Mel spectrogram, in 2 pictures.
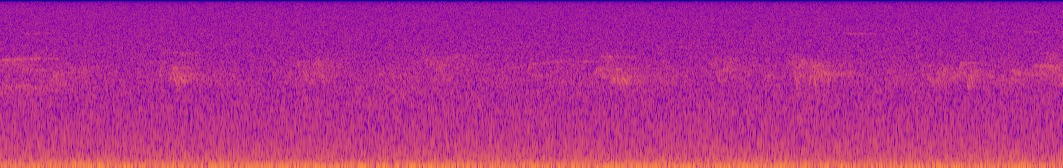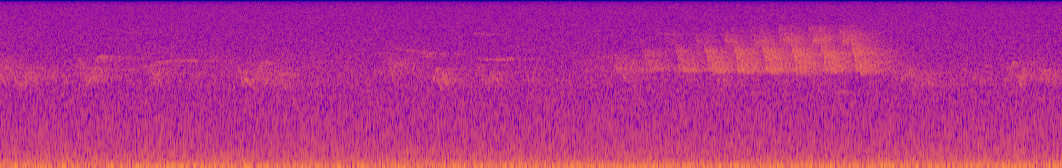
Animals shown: Ovenbird (Seiurus aurocapilla), Red-eyed Vireo (Vireo olivaceus), Scarlet Tanager (Piranga olivacea), Eastern Wood-Pewee (Contopus virens)

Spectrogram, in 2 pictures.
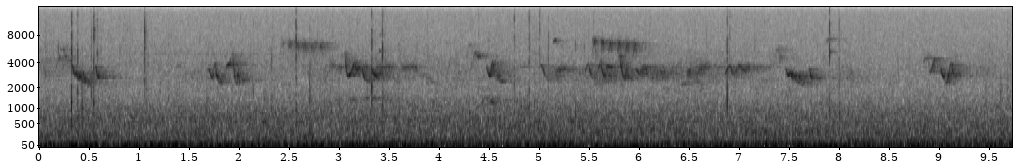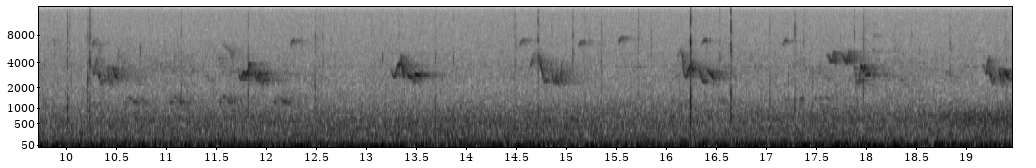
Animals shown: Black-capped Chickadee (Poecile atricapillus), American Crow (Corvus brachyrhynchos), Rose-breasted Grosbeak (Pheucticus ludovicianus), Red-eyed Vireo (Vireo olivaceus)

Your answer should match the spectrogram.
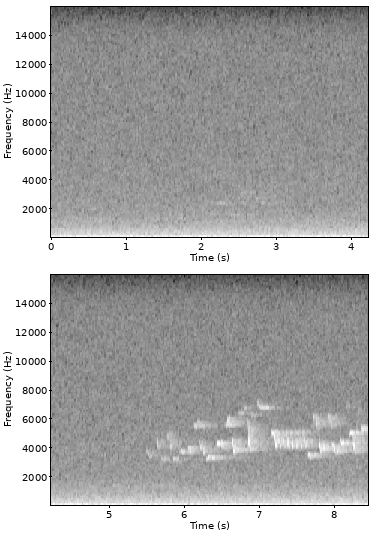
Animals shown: Hermit Thrush (Catharus guttatus), Winter Wren (Troglodytes hiemalis)

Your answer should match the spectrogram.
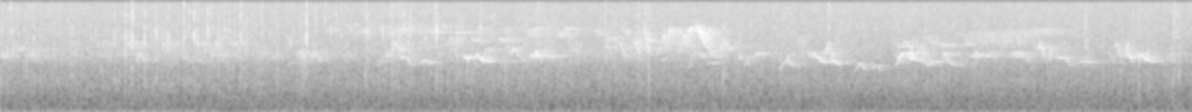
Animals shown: Rose-breasted Grosbeak (Pheucticus ludovicianus), Chestnut-sided Warbler (Setophaga pensylvanica), Black-throated Blue Warbler (Setophaga caerulescens), Ovenbird (Seiurus aurocapilla), Red-eyed Vireo (Vireo olivaceus), Indigo Bunting (Passerina cyanea), American Robin (Turdus migratorius)

